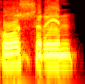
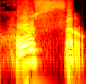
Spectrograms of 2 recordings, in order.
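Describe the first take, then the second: First: The word ends with an added -in sound. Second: The word stops on a bare final r. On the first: The speaker calls it wrong. "kesalahan yang sering terjadi" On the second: The speaker calls it right. "Ketika waqaf maka ini dibaca waqaf"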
